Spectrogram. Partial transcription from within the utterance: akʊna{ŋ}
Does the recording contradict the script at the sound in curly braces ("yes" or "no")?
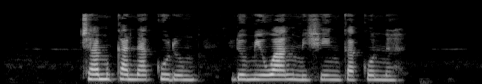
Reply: yes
